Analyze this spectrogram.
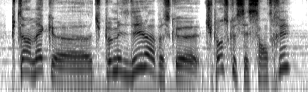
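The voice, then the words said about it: Put-on heavy English accent. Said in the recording (French): “avec un accent anglais de ouf en plus”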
